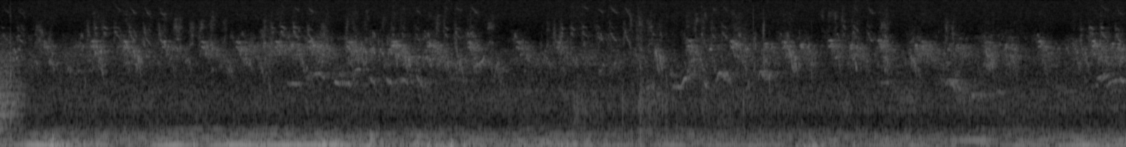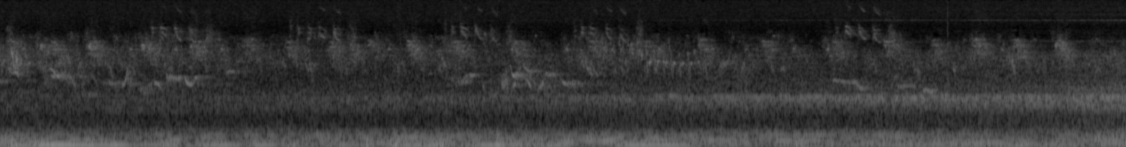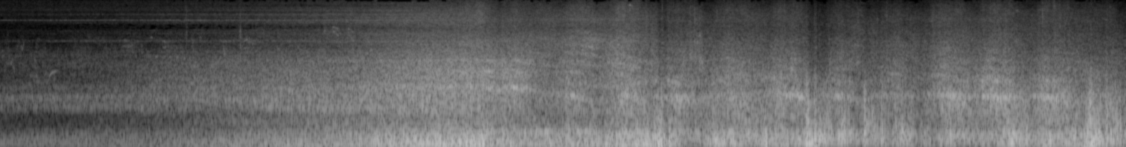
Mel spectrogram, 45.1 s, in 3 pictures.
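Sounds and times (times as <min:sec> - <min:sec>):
songbirds chirping and singing: 0:00.0 - 0:33.6
steady low hum: 0:00.0 - 0:45.0.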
